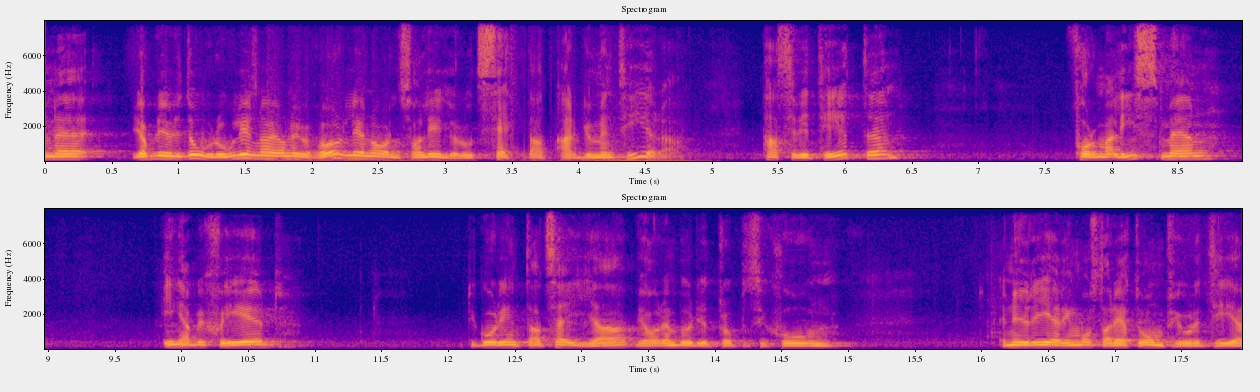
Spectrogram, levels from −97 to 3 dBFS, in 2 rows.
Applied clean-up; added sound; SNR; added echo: neural separator model SepFormer DNS4.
